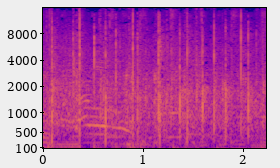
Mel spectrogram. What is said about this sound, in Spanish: ¡Un aplauso para él! ¡Bravo!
